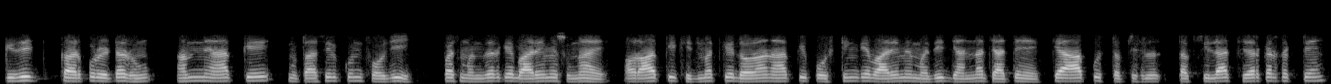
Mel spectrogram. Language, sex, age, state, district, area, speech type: Urdu, male, 60+, Maharashtra, Nashik, urban, conversation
